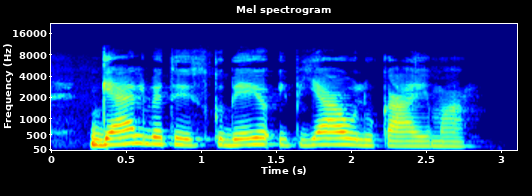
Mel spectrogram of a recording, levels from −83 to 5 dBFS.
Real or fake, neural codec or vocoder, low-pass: real; none; 10.8 kHz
